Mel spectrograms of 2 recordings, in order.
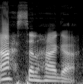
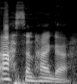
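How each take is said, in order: The two takes are said the same way.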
